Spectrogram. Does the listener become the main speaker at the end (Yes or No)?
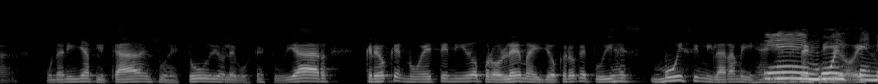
Yes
